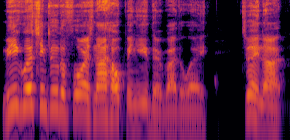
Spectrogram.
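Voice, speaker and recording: A man's voice: high voice, sing-song, fairly quick. A young man commenting nervously on his own gameplay as a YouTuber, talking to himself and reacting to what happens on screen. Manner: jittery, nervous, talks to himself while playing. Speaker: gaming YouTuber.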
